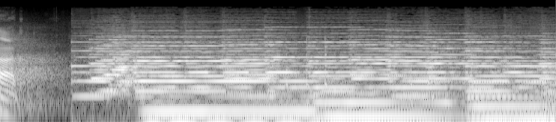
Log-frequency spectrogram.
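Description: An organ plays loudly in a large echoing hall.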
